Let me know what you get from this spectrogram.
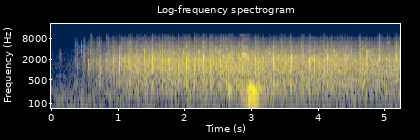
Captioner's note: audience applauding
